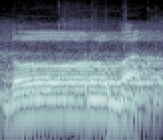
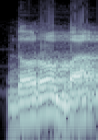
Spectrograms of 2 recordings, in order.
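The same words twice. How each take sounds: First: The first vowel is long. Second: The first vowel is short. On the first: Two people hit each other. "kalau dodnya dipanjangkan" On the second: One person hits. "dodnya pendek"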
